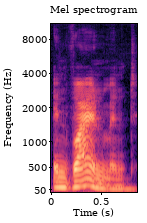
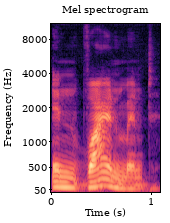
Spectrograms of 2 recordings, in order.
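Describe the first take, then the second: First: The middle 'viron' part is fully pronounced. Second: The middle part is shortened to 'vain'. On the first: The speaker calls it wrong. "এরকম করে উচ্চারণ করি এটি আসলে হলো না" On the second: The speaker calls it right. "এই ভায়রনটাকে আমরা ভায়ন"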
